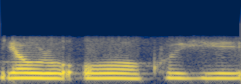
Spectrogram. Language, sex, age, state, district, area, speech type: Manipuri, female, 30-45, Manipur, Kangpokpi, urban, conversation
